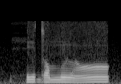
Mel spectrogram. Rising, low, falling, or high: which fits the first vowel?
low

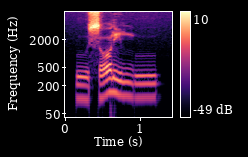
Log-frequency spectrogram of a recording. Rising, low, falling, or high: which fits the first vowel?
low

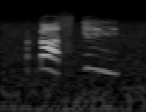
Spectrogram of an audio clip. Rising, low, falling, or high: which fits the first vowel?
falling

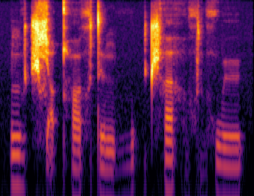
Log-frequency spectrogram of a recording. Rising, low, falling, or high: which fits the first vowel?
high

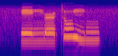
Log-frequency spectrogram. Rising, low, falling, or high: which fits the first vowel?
low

